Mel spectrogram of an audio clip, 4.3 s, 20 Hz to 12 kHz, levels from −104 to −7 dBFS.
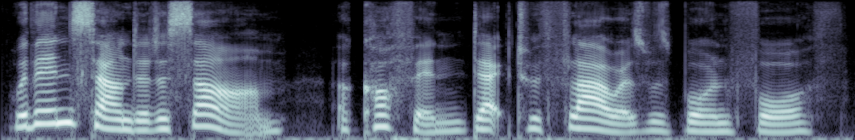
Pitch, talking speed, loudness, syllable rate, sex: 195 Hz, 170 wpm, -20 LUFS, 4.6 syllables/s, female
